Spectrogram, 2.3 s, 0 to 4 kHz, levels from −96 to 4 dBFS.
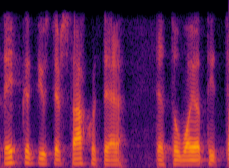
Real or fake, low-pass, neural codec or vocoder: fake; 3.6 kHz; codec, 16 kHz in and 24 kHz out, 0.6 kbps, FocalCodec, streaming, 2048 codes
